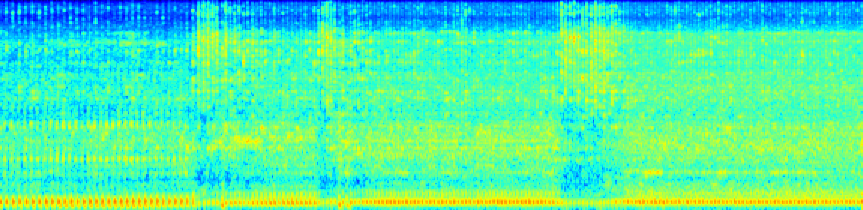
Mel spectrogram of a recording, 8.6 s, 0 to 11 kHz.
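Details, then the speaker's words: Free Husqvarna YHT20k46 hydrostatic riding mower, hood closed, after its reportedly blown Kohler Courage engine was swapped for another motor, runs with an even, steady single-cylinder beat and no knocks or misses; it runs good. "It runs good."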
